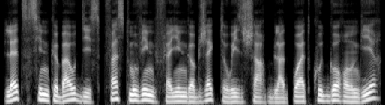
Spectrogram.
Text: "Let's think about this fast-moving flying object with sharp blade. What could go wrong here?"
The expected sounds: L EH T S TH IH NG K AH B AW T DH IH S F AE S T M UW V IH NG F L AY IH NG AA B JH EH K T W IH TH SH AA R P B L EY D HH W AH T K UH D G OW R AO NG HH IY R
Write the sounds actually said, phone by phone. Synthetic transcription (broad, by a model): L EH T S S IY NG K AH B AW T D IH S F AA S T M UW V IH NG F L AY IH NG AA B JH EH K T W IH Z SH AA R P B L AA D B W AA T K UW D G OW R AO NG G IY R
